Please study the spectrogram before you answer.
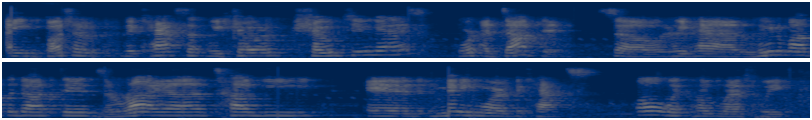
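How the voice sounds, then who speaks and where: A woman's voice: fairly low pitch, measured pace, a little mellow, dull audio, a little hiss or hum. A woman casually hosting a livestream walkthrough in an informal way. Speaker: cat cafe host. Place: indoor cat cafe room. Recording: roomy echo, faint music behind. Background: faint music.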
